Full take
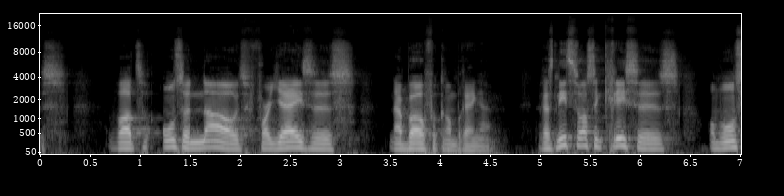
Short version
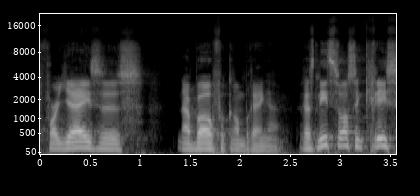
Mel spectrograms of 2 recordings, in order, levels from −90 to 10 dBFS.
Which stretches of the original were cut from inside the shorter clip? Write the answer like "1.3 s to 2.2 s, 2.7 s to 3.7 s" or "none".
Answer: 4.6 s to 4.9 s

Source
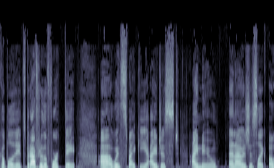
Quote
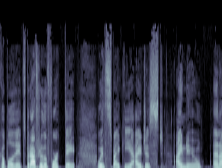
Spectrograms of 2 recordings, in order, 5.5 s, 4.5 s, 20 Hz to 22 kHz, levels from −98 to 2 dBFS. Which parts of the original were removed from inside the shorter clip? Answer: 2.0 s to 2.3 s

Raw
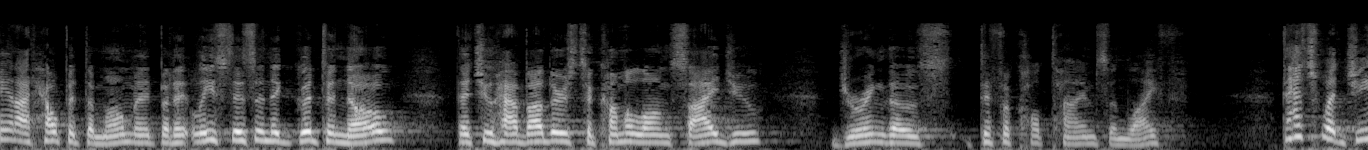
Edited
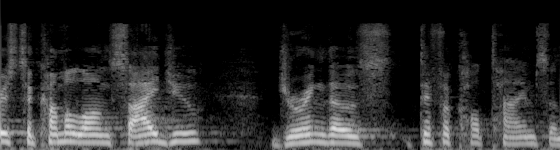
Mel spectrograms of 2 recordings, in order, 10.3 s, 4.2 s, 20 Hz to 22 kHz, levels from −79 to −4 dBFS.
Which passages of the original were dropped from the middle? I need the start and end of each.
none

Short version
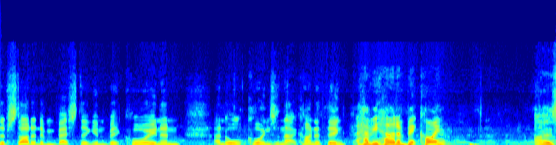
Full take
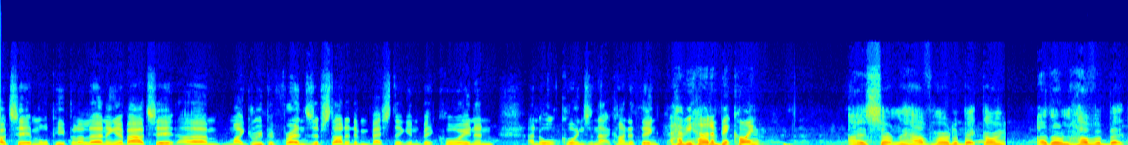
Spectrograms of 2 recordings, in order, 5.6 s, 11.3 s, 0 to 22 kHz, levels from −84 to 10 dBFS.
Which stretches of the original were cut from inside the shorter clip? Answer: none

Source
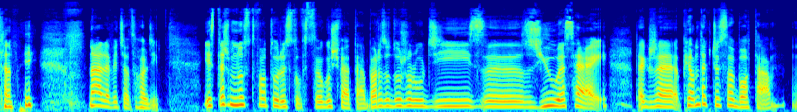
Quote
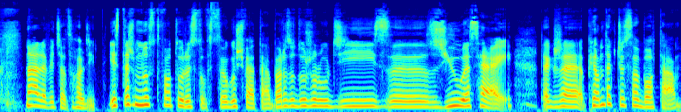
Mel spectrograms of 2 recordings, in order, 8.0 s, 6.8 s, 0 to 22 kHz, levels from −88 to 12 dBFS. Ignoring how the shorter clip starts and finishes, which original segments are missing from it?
1.7 s to 2.0 s

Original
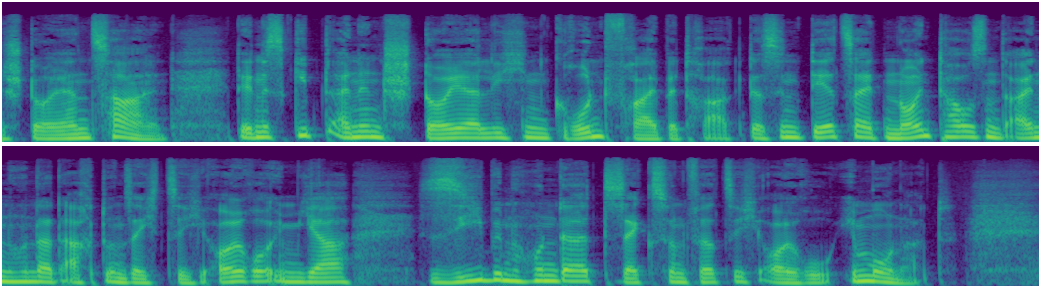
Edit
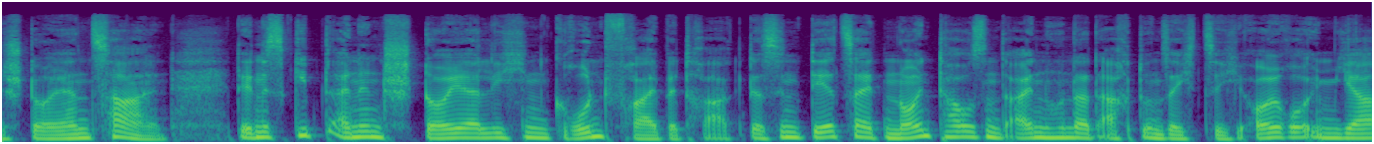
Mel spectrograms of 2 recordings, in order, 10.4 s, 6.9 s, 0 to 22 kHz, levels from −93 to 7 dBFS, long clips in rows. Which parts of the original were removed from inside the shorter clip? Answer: none

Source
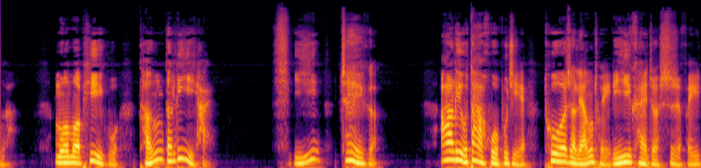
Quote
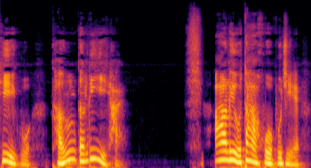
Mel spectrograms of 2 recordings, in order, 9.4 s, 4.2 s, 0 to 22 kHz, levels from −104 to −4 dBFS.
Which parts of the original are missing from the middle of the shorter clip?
3.9 s to 5.7 s

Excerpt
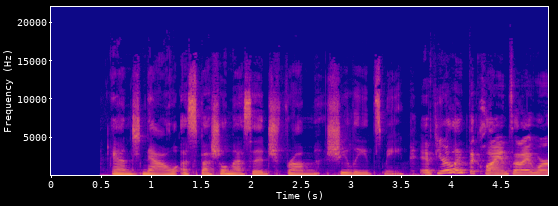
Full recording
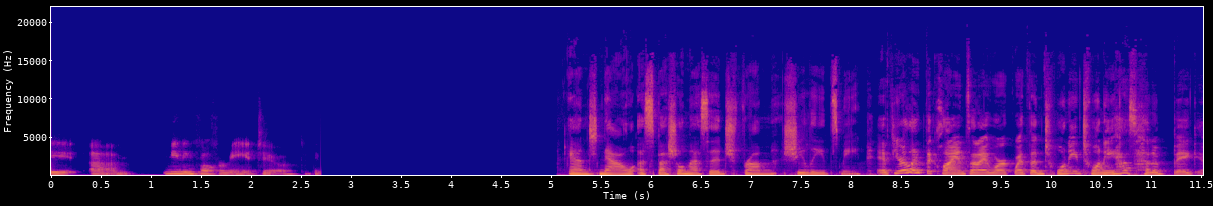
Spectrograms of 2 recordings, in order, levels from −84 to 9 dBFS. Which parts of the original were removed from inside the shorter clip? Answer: none

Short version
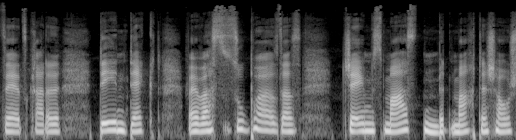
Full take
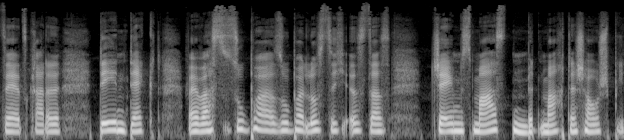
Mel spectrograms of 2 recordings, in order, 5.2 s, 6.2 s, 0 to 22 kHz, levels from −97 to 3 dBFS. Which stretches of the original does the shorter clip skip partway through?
2.8 s to 3.7 s

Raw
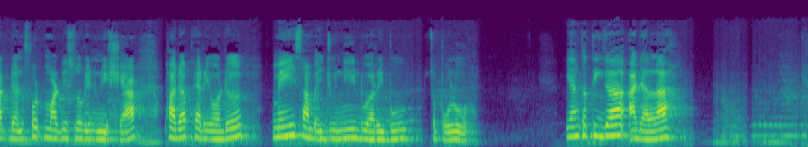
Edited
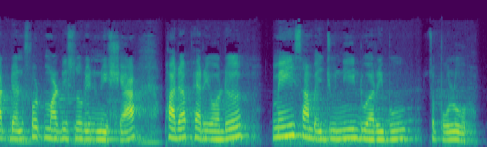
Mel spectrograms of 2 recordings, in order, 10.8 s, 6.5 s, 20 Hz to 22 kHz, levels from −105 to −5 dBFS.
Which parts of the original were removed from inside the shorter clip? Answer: none

